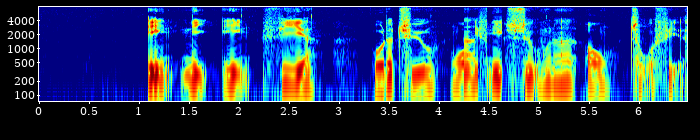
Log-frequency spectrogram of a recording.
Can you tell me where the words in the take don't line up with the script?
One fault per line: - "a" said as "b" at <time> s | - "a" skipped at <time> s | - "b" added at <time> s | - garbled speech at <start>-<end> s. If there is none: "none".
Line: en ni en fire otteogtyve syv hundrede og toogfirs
- garbled speech at 4.1-4.6 s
